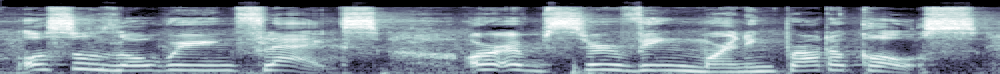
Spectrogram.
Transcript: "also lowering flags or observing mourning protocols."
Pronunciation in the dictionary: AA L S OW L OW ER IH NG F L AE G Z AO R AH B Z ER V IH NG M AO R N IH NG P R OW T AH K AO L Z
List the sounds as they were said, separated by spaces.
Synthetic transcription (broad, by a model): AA L S OW L OW ER IH NG F L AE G S AO R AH B S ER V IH NG M AO R N IH NG P R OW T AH K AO L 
